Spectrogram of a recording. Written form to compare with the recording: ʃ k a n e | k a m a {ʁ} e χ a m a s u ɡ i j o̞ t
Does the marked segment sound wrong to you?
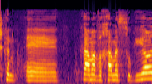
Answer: yes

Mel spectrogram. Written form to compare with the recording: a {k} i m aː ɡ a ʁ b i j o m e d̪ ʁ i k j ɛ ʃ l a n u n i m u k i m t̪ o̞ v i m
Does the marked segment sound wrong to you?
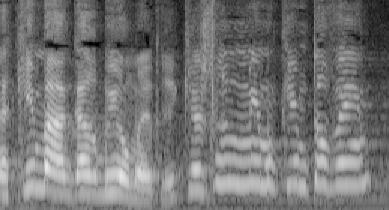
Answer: no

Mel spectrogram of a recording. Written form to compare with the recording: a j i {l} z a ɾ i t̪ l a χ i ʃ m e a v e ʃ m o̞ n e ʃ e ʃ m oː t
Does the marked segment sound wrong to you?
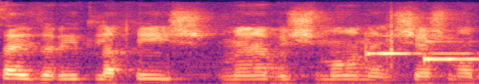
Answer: yes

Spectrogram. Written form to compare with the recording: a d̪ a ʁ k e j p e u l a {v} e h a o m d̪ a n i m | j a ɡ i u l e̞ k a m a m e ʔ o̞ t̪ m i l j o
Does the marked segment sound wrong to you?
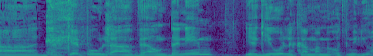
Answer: no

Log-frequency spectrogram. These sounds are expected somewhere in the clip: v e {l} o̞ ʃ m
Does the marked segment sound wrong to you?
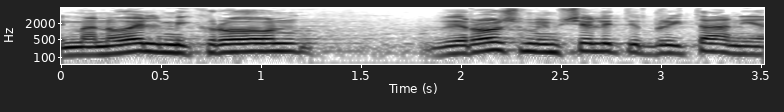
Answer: yes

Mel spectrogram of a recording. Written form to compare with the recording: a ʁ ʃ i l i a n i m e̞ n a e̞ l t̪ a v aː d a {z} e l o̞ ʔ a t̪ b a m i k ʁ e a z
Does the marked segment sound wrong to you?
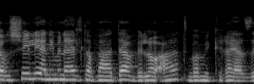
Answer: yes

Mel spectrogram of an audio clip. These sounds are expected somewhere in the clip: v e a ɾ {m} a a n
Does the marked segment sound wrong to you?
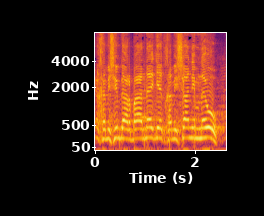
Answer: yes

